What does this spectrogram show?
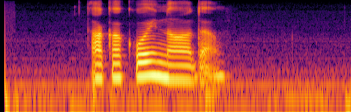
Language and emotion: Russian, sad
